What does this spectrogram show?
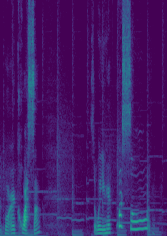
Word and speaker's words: croissant: know that jo that's that's actually how it's pronounced in French. Well, we we push the R a little bit more. Quasa.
